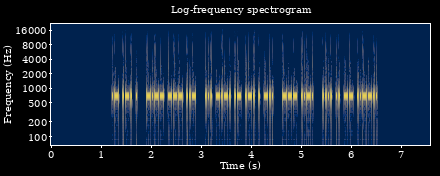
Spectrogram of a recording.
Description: Morse code, heard as a keyed tone, about 46 wpm, 700 Hz. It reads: ARE YOU SCARED OF HIM?
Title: Sentences from Top 1000 Words - Review Part 4 - 45wpm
